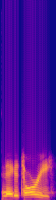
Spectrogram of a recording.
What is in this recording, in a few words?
negative, swat fem; vo; Counter Strike Model Pack; CS:GO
